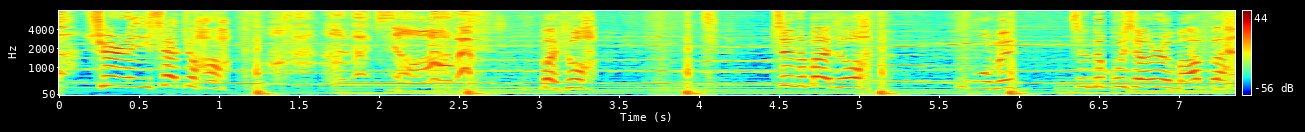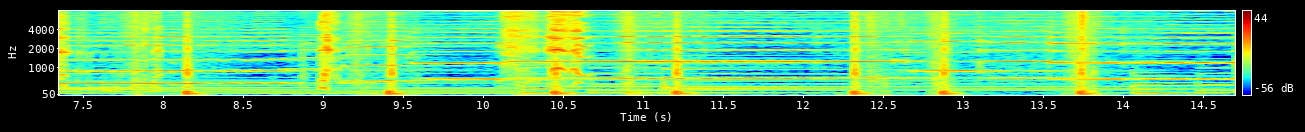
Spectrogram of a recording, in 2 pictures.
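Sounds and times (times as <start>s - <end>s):
speech: 0.2s - 3.5s, 4.5s - 7.5s
forehead knocking hard on floor in a kowtow: 1.1s - 1.5s, 2.4s - 2.8s, 3.7s - 4.2s, 5.0s - 6.2s, 7.8s - 8.4s, 9.0s - 9.6s, 10.2s - 11.4s, 12.2s - 14.0s.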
